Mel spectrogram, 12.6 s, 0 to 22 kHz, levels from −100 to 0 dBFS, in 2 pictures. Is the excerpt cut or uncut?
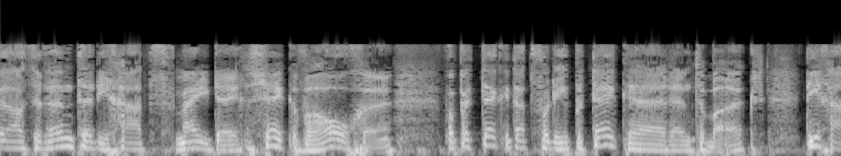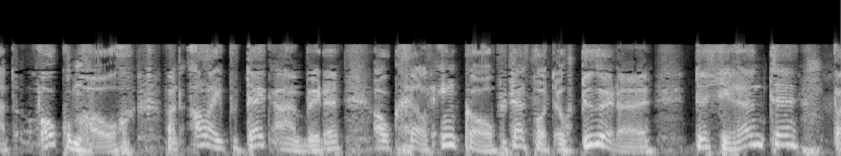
cut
